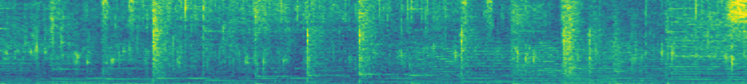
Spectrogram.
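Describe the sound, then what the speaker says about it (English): Mustard seeds, curry leaves and green chilies sizzle and spit in hot oil, a dense continuous crackle with scattered sharp pops, close and fairly quiet. "Once the mustard seeds splatter, I'm going to add in my curry leaves"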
